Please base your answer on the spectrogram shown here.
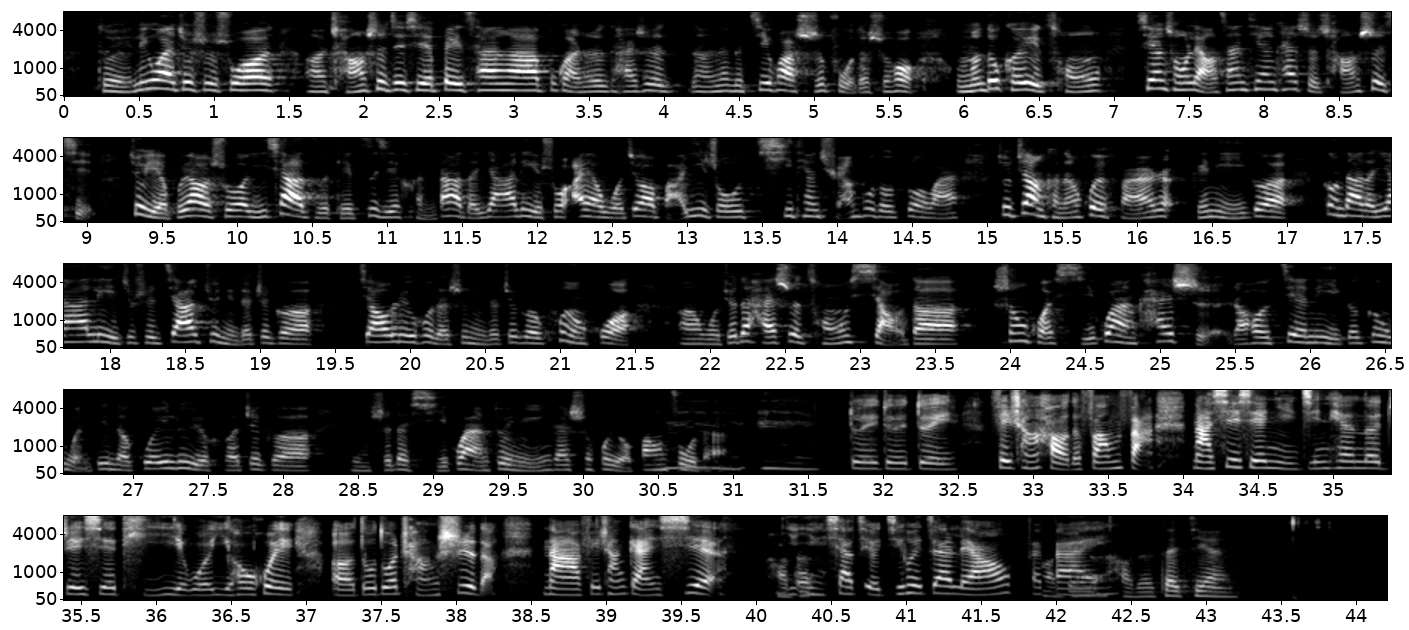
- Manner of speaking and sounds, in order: other background noise
- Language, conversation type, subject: Chinese, advice, 你想如何建立稳定规律的饮食和备餐习惯？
